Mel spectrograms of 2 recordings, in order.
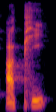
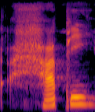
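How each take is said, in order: First: The h sound at the start is dropped. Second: The h sound at the start is pronounced. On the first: "French speakers will say happy, because H is simply silent" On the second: "instead of saying happy"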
